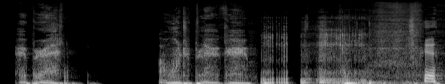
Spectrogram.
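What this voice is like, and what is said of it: Imitates a horror movie villain. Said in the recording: “I do a jigsaw impression”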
